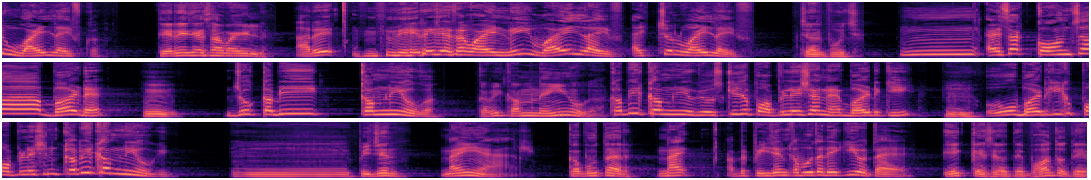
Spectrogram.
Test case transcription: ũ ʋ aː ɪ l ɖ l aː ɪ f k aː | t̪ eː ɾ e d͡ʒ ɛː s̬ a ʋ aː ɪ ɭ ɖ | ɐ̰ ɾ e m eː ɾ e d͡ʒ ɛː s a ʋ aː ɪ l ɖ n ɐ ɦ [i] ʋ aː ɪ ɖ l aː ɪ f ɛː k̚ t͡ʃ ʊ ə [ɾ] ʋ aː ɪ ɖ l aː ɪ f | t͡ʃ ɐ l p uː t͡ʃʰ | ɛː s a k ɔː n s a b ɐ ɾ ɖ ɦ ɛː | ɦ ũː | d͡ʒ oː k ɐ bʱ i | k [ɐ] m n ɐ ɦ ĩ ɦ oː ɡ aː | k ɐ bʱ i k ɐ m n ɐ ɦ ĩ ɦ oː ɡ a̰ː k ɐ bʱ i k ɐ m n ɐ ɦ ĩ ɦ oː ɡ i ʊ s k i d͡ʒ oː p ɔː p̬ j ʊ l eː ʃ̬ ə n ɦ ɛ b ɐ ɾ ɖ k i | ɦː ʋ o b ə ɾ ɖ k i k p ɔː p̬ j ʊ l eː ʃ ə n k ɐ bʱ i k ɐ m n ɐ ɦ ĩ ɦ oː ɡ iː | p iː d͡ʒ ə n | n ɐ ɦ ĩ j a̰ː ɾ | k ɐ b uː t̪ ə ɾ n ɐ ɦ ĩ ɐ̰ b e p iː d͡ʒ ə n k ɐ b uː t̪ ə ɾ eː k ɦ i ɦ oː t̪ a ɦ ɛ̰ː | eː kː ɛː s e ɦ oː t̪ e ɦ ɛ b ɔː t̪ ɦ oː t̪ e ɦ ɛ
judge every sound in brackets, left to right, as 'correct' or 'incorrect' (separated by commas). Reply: incorrect, incorrect, correct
